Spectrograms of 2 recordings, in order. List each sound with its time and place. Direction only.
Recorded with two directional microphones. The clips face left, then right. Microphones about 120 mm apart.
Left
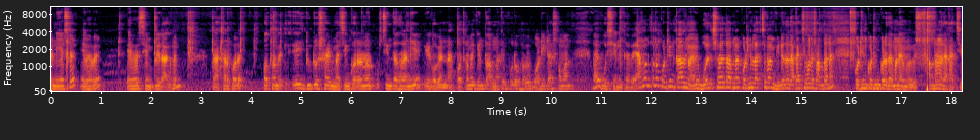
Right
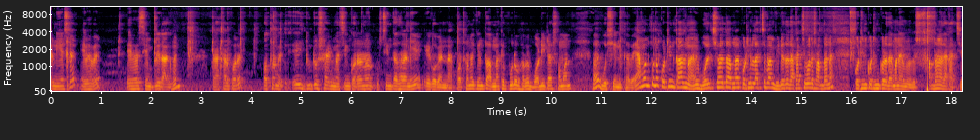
0.0 s speech: 10° left (ahead or behind)
1.5 s speech: centre (ahead or behind)
3.2 s speech: 5° left (ahead or behind)
5.2 s speech: centre (ahead or behind)
7.1 s speech: 15° right (ahead or behind)
8.4 s speech: 40° right (ahead or behind)
8.7 s speech: 75° right (ahead or behind)
9.5 s speech: 90° right; by 10.3 s 60° right (ahead or behind)
10.8 s speech: 45° right (ahead or behind); by 18.2 s 15° right (ahead or behind)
